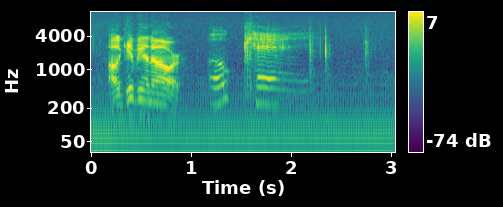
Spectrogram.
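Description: A young boy speaks.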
